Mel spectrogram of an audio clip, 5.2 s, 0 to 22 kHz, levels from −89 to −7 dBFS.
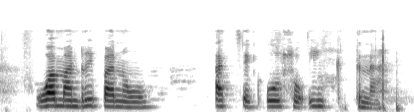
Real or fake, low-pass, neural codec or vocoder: real; 7.2 kHz; none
